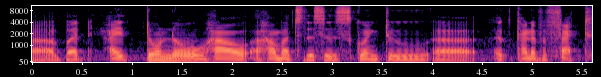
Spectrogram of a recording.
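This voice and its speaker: A man's fairly low voice over noticeable background noise. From Qatar, Indian expatriate community. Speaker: podcast co-host, software developer. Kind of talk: casual chat. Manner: halting, many fillers.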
